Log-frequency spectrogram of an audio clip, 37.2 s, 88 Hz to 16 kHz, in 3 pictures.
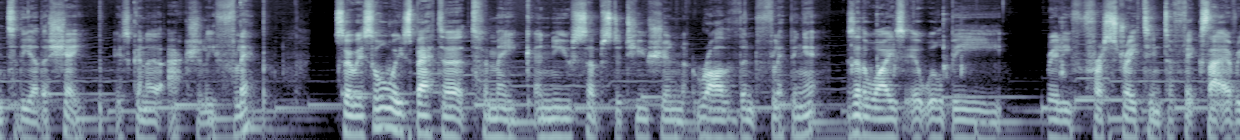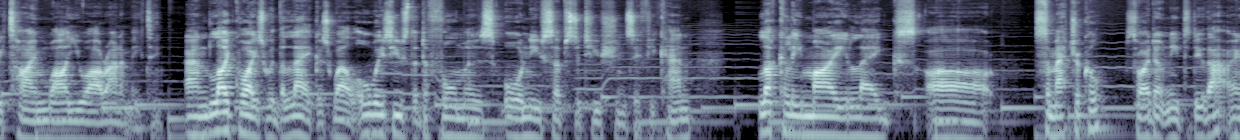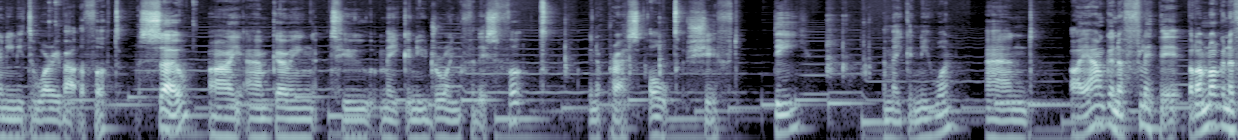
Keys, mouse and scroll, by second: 1.3 click, 3.3-3.8 scroll down 1, 8.3 ctrl+z, 14.1 click, 14.9-15.3 scroll up 1, 23.8-25.3 scroll up 1, 25.3 click, 26.9-27.4 scroll down 1, 33.0 alt+shift+d, 34.5 click.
